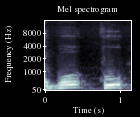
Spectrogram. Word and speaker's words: beaucoup: For that, I say beau, coup. The letter P, I don't pronounce it.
